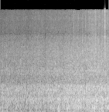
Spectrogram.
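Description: Heavy rain falling on a car's roof and windshield, heard from inside the cabin as a steady hiss, while the windshield wipers sweep. A brief low thud comes about a second in.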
